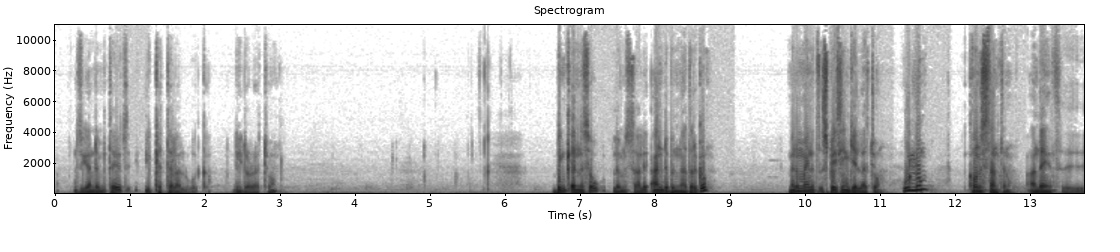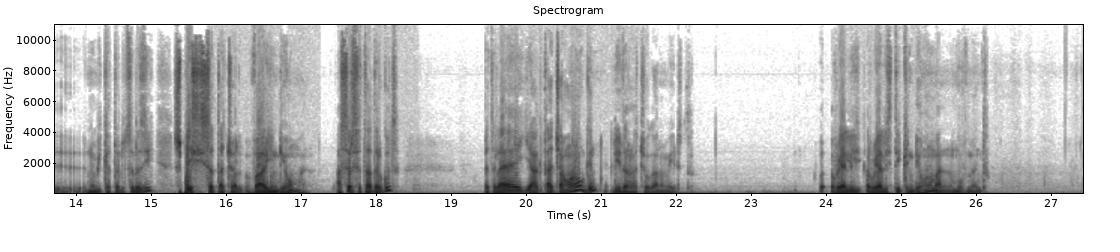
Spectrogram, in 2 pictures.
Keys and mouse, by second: 5.5 click, 6.3-7.5 drag, 8.2 click, 13.2 click, 14.0 click, 15.5 drag, 15.9 click, 26.3 click, 27.1 click.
